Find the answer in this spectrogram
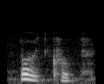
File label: "badkapp", alsace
